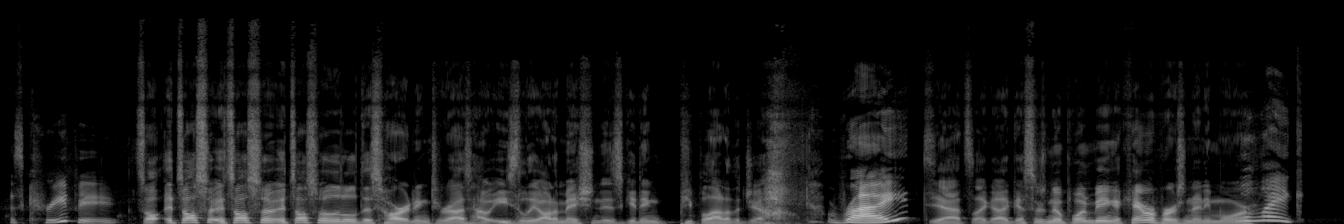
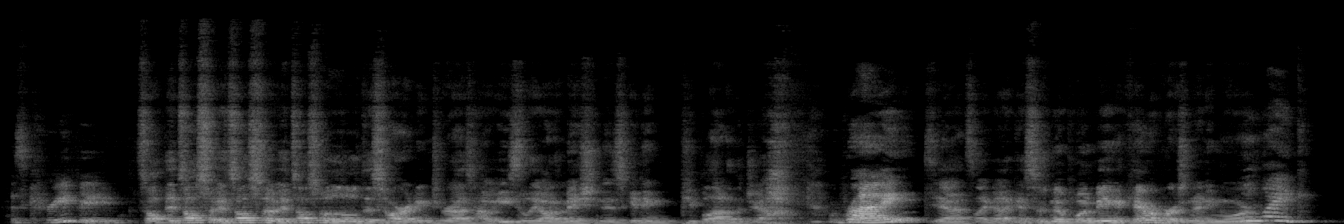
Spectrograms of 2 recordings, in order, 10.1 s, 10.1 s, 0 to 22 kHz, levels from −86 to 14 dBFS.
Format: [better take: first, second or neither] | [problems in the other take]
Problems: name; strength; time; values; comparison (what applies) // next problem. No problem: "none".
first | off-mic speech; far // room echo; slight; dies away in 0.3 s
